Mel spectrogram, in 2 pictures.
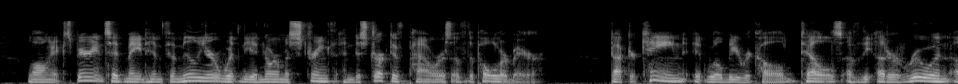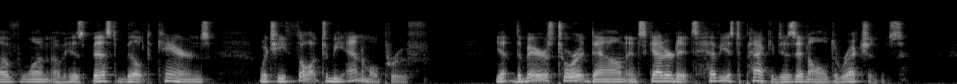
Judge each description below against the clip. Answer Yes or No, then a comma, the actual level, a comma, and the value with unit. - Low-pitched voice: Yes, low, 120 Hz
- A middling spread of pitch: Yes, average, 3.7 semitones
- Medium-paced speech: Yes, average, 180 wpm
